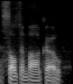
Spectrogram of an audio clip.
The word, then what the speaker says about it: Saltimbanco: Saltimbanco, yeah, the original, one of the, it's the oldest touring show.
